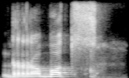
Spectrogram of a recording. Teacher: la mayor fuerza de voz está en bots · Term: palabra aguda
